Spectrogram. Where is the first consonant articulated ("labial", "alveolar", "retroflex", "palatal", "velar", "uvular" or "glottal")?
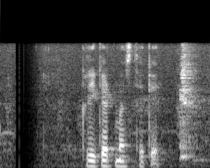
velar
